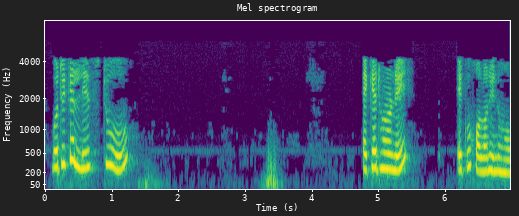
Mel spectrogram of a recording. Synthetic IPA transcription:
ɡotikɛlistʊ | ɛkɛdʱɔɹɔnej | ekuxɔlɔninɔɦo

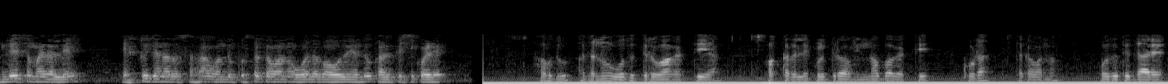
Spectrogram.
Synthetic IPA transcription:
nd̪eːsɐmɐjɐd̪ɐlːi | e̞ʂʈud͡ʒɐnɐɾuːsɐɦɐo̞nd̪upust̪ɐkɐʋɐnːuoːd̪ɐbɐʋud̪ue̞nd̪ukɐlpisikoɭːi | hɐwd̪uɐd̪ɐnːuɦoːd̪ut̪ːiɾuʋaːɡɐk̚t̪ijɐpɐkːɐd̪ɐlːikuɭut̪iɾuʋɐminːɔbːɐʋjɐk̚t̪ikuːɽɐpust̪ɐkɐʋɐnːu | oːd̪ut̪ːid̪ːaːɾe̞

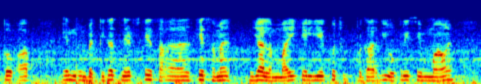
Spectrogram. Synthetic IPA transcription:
t̪oʔaːp̚ | ɪnʋjɐk̚t̪ɪɡət̪neːʈskekesɐməj | jalɐ̃mbaːikeliekʊt͡ʃʰpɾɐkaːɾk̬iʊpɾisimːaːʋẽ

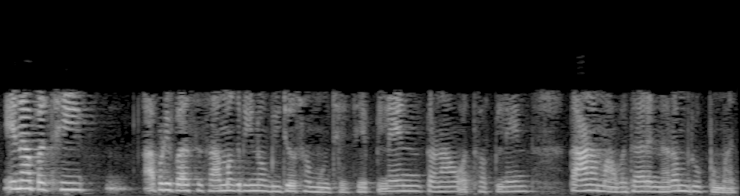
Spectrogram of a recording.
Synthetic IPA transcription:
enãpət͡ʃʰi | a̰pɽ̃ipasesaməɡɾinobid͡ʒosəmut͡ʃʰed͡ʒeplent̪əɽ̃aʋə̰t̪ʰʋaplent̪aɽ̃mãʋəd̪ʱaɾenəɾəmɾupmã̰t͡ʃʰ

